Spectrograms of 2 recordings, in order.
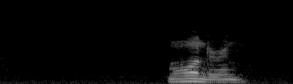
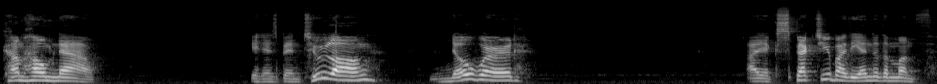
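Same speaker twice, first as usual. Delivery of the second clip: loud, stern mother demanding return; 4 semitones higher, 9 dB louder than usual. Acted. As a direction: order them home like a strict parent. GM voices mother's stern reply.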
